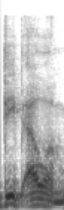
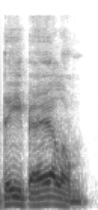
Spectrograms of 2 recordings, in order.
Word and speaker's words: Deep Ellum: had, they called it Deep Ellum. So they eventually changed the name to ELLUM, Ellum, because of the mispronunciation of it.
